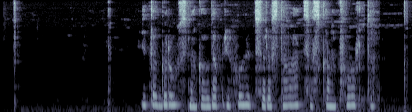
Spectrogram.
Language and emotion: Russian, sad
